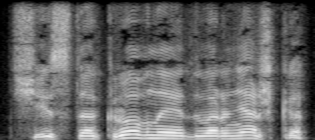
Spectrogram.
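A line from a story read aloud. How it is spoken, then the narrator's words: Laughing. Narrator (Russian): рассмеялся ловец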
